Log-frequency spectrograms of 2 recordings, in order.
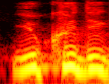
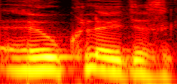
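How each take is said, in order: First: The name is said in its short English-style form. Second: The name is said in its longer original Greek form. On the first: "유클리드라고 하는 건 영어식 발음이고" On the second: "원래 발음을 하면"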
